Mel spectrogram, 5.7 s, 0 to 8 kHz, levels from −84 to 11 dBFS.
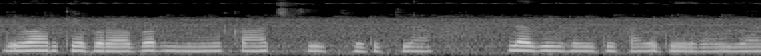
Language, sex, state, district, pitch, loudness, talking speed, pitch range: Hindi, male, Uttar Pradesh, Shamli, 185 Hz, -18 LUFS, 135 wpm, 180-195 Hz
